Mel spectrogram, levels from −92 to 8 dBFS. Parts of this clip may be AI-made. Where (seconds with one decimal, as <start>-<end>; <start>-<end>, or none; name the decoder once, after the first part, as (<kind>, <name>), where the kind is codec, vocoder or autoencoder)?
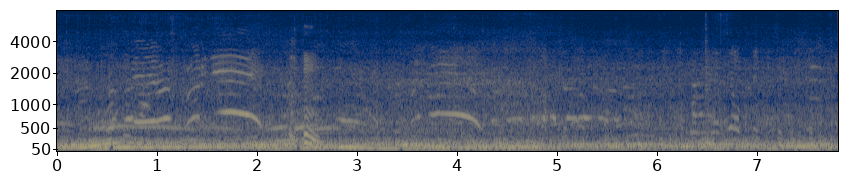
1.9-2.4 (codec, DAC); 2.9-7.8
